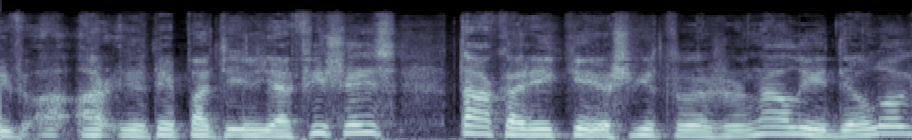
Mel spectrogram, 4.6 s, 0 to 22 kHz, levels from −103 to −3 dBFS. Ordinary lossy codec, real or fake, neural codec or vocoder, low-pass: Opus, 64 kbps; fake; vocoder, 44.1 kHz, 128 mel bands, Pupu-Vocoder; 14.4 kHz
